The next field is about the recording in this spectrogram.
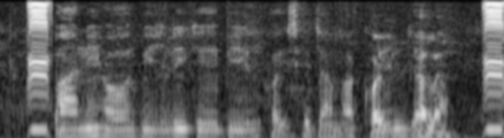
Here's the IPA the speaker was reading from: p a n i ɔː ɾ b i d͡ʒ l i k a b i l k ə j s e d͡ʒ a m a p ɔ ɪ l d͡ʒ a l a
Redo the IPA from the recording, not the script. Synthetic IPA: p a n i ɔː ɾ b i d͡ʒ l i k e b i l k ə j s e d͡ʒ a m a k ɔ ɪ l d͡ʒ a l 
